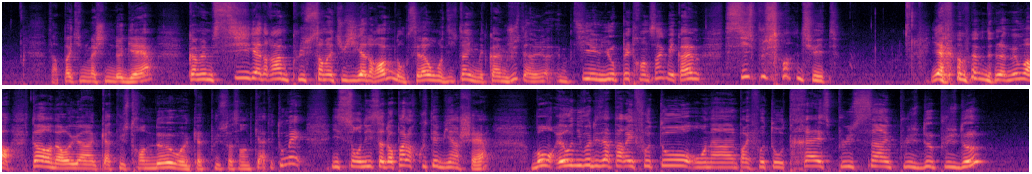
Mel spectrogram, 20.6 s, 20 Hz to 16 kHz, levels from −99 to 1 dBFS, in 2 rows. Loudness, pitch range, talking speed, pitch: -25 LUFS, 140-205 Hz, 290 wpm, 185 Hz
